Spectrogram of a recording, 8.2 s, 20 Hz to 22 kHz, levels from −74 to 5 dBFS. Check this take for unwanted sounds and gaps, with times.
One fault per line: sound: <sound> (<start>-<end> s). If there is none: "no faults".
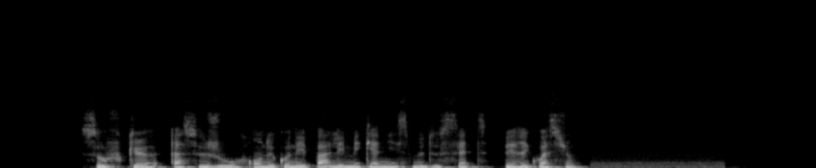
no faults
